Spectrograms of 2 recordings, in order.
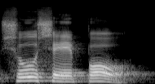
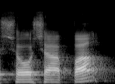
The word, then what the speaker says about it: ഷൂഷേപ്പോ: ഇനിയും ഷൂഷേപ്പോ. നമ്മൾ ഈസ്റ്റ് സിറിയക്കിലാണ് ഇത് ഉച്ചരിച്ച് ശീലിച്ചിരിക്കുന്നത്, ഷോഷാപ്പ. പക്ഷേ നമ്മുടേത് ഷൂഷേപ്പോ എന്നാണ് ശരിയായ വെസ്റ്റ് സിറിയ ഉച്ചാരണം.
